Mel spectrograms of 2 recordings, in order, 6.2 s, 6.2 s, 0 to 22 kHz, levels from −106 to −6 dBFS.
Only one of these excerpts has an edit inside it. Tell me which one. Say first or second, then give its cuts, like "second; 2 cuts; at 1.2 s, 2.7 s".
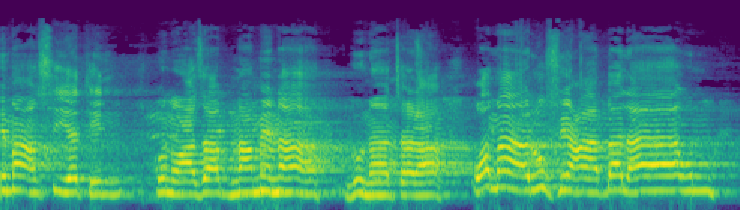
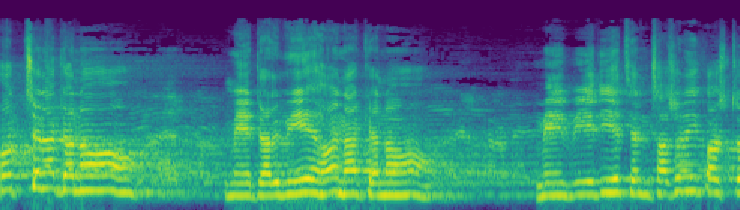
first; 1 cut; at 1.1 s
